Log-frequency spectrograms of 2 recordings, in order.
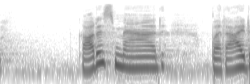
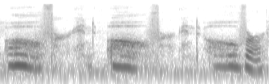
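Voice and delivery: whispered aside; 8 dB quieter than usual. Real, not acted. Aside about the long text.

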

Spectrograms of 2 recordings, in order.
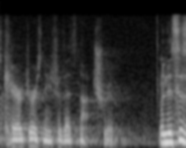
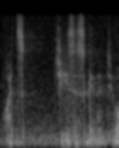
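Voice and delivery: whispered wondering of an expectant crowd; very quiet, breath held; hushed anticipation; 19 dB quieter than usual. Acted. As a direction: whisper it with suspense. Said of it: "built-up anticipation in the room".

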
